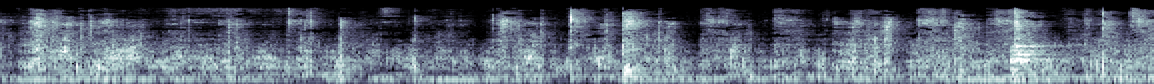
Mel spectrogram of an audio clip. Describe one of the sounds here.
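A thick mixture bubbles and sizzles in a pan.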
